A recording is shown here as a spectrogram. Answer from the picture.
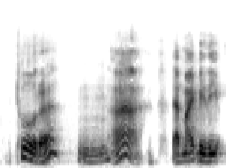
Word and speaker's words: Tore: So I am here today with Tore Nilsen. He said I can call him Tor, but it is pronounced Tore.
